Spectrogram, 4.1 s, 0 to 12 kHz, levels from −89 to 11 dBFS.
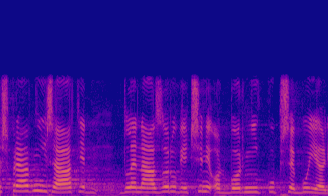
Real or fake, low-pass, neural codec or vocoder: real; 7.2 kHz; none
